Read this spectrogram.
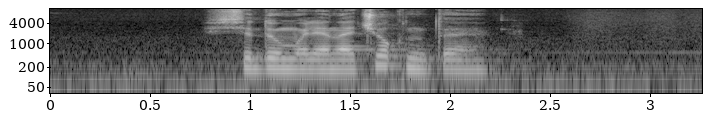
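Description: A second young woman speaks in a shaky, upset voice.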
